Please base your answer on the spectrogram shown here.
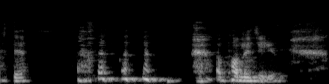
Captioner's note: laughs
